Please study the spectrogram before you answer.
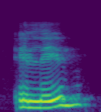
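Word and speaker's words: élève: Эми. Первое читается как аи, а читается как потом элев. Четче элев, прямо вот рот Элев. Элев, или даже элев.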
